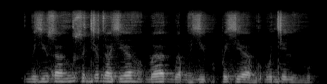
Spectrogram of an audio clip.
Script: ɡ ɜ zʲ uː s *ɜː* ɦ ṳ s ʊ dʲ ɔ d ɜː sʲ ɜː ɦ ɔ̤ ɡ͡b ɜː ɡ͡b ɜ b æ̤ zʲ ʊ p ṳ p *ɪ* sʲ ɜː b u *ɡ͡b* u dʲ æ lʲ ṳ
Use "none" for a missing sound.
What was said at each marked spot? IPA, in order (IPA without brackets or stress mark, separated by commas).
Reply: ɜː, ɪ, ɓ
